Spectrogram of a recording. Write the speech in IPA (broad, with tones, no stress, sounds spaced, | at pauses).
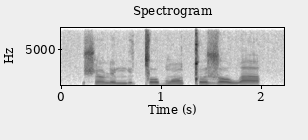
ʃ ɔ̃˨˩ ɳ ɪ˨˩ mʲ o˨˩ ǀ o˨˥ b ɔ̃˨˥ ǃ ʊ˨˥ z ɔ˨˩ w a˨˩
